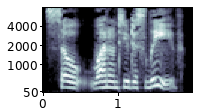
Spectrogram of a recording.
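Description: A woman's voice: medium pitch, fairly even intonation, takes it slowly, a little mellow. A woman voicing a confused, indignant teenage girl in a storybook, blunt and questioning in casual modern speech.

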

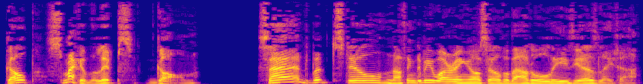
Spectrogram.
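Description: Man voicing a sardonic, husky lioness jinni. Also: fairly high pitch, huge pitch swings, a little slow, a bit bright, no room sound, pitched above the performer's own voice, heavily acted. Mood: glib. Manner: sarcastic, colloquial, self-justifying. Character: sardonic, defiant jinni in warrior lioness form. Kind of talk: audiobook character dialogue.

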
